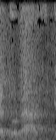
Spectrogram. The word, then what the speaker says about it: Adonai: Però si legge Adonai, ecco, nessuno lo pronunciava Yoyah, e sono le vocali di Shema, il nome.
